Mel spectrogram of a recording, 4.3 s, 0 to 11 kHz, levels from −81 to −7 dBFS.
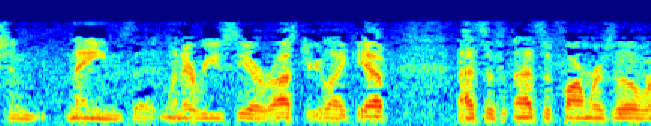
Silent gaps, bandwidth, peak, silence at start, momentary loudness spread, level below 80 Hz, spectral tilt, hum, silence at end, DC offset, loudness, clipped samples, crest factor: none; 6.4 kHz; -4 dBFS; 0 s; 10 LU; -56 dBFS; -6 dB/octave; none; 0 s; under 0.1%; -22 LUFS; under 0.1%; 18 dB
